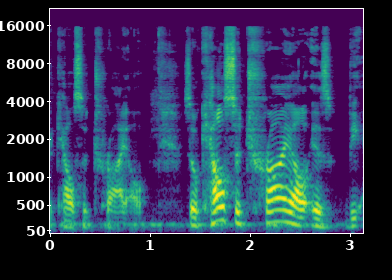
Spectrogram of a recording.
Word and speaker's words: calcitriol: with another hormone called calcitriol or kalsa trial i usually pronounce a calso trial so kalsa trial is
